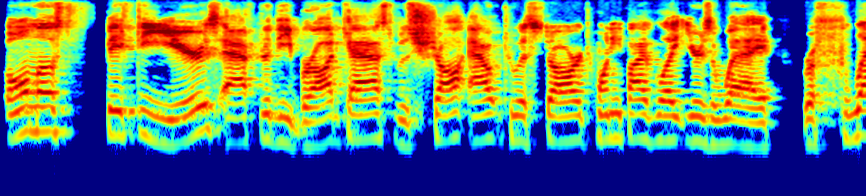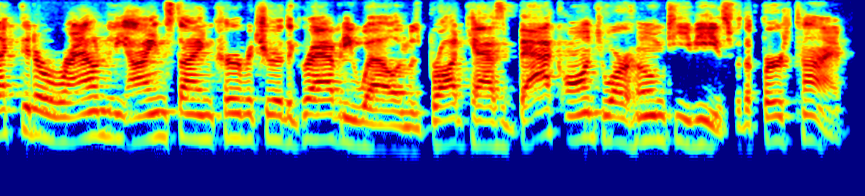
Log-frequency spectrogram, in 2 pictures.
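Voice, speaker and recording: A man's voice: fairly high pitch, moderate pace, hardly any pauses, a bit bright. A man co-hosting a podcast while talking over the phone, bantering in a playful, mock-serious way. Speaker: podcast co-host. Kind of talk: casual comedic banter. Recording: muffled lo-fi phone audio.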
